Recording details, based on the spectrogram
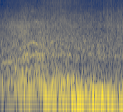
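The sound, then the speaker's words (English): A big ocean wave surges against a boat, a loud, continuous roar of churning water and wind that stays heavy and steady for the whole moment. “Brace yourself! Big wave coming through!”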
